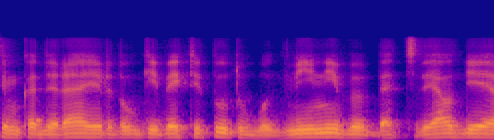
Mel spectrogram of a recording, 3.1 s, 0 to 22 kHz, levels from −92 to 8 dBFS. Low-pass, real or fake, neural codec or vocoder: 7.2 kHz; fake; codec, 16 kHz, 0.3 kbps, FocalCodec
